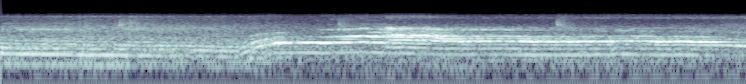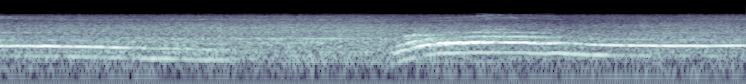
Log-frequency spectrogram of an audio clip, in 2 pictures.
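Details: Two domestic cats 'talking' to each other: a continuous, moaning caterwaul that rises sharply, then slowly slides downward over several seconds. A second rising yowl starts near the end, with overlapping voices in places.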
